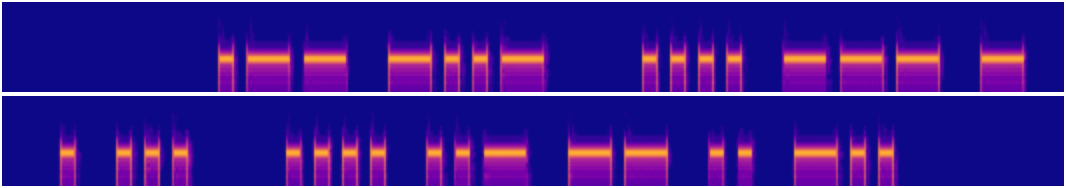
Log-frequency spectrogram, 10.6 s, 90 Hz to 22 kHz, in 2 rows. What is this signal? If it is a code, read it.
Morse code, heard as a keyed tone, about 17 wpm, 700 Hz. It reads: WX HOT ES HUMID
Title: Common QSO Phrases 17wpm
